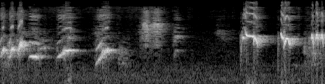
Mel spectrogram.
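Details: Greater green leafbird in full song, played to coax silent birds into singing: several loud swooping, slurred phrases with rising and falling whistles, a brief pause, then higher, strident whistled notes in quick succession.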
